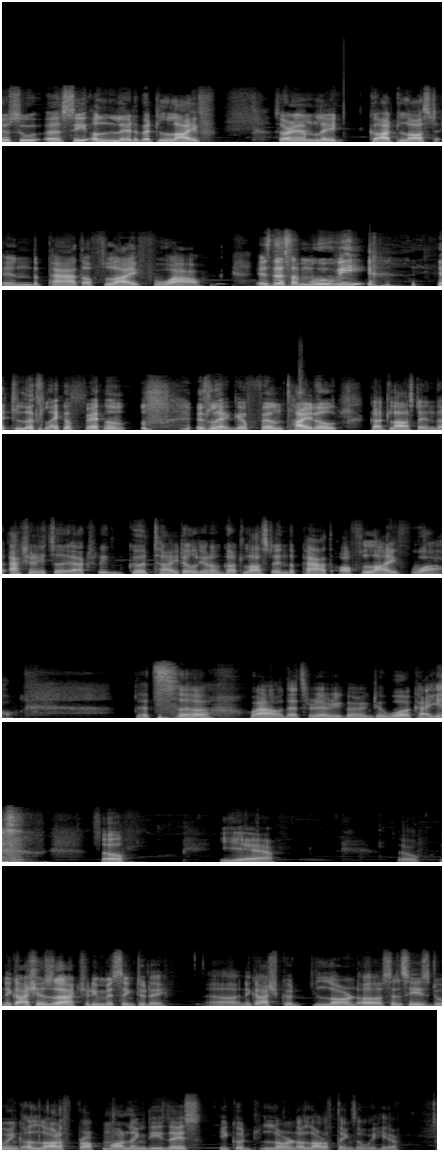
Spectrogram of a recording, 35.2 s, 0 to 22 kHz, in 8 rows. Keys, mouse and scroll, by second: 22.6 alt+middle click, 22.8 alt+right click, 23.4 alt+middle click, 23.6 alt+right click, 23.9 alt+click, 25.3 double click, 25.6 scroll down 2, 25.8 alt+middle click, 26.1 alt+right click, 26.3 alt+click, 27.0 alt+middle click, 27.2 alt+right click, 27.7 q, 27.9 right click, 29.6 scroll down 2, 29.8 alt+click, 30.3 alt+right click, 30.6 alt+middle click, 30.8 alt+right click, 31.0 alt+click, 31.6 shift+click, 32.9 double click, 33.2 scroll down 2, 33.4 alt+click, 33.7 alt+right click, 33.9 alt+click, 34.2 alt+right click, 34.4 alt+click, 34.7 alt+middle click, 35.0 alt+right click.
